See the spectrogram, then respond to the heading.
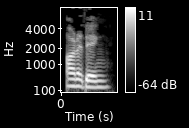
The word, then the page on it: auditing: British English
